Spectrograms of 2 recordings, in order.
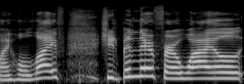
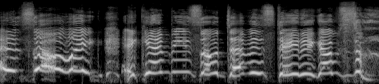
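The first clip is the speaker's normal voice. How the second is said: very high, weepy words spoken through tears; 12 semitones higher than usual. Talking about losing pets, another speaker says not to cry: crying while talking. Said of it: "Don't cry".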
